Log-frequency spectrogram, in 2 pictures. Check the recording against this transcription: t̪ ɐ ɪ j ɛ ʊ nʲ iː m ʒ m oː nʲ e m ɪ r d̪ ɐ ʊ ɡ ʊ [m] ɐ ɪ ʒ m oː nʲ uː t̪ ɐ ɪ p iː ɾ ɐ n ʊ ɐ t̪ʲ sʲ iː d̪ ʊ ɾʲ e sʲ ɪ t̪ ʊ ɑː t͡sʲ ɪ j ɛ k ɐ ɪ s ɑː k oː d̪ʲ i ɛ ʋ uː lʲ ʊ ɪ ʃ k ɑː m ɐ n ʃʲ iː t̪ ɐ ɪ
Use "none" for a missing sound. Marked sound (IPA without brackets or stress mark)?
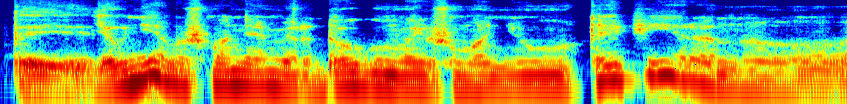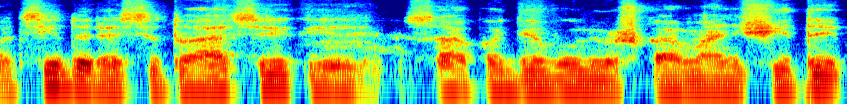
m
